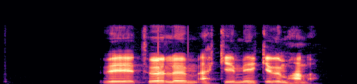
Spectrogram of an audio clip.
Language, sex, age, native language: Icelandic, male, 20-29, Icelandic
